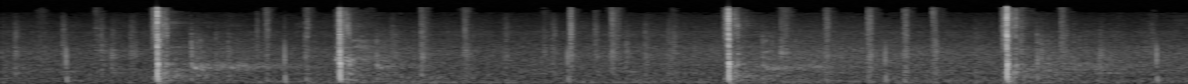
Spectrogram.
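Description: A tennis ball is struck sharply back and forth.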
